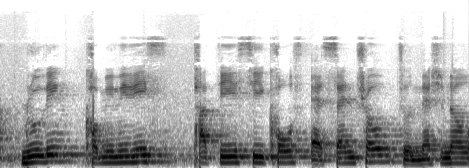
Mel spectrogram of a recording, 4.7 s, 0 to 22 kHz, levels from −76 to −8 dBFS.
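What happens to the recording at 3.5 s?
At 3.5 s the gain pumping heard throughout the speech continues: the gain swings by around 15 dB, pulling down under each loud sound and squashing loud and soft parts closer in level, likely from excessive gain and a fast limiter.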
